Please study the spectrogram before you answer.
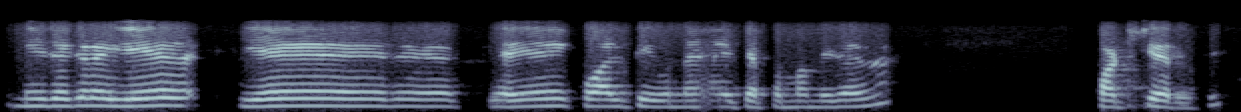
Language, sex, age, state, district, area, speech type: Telugu, male, 45-60, Andhra Pradesh, Visakhapatnam, urban, conversation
